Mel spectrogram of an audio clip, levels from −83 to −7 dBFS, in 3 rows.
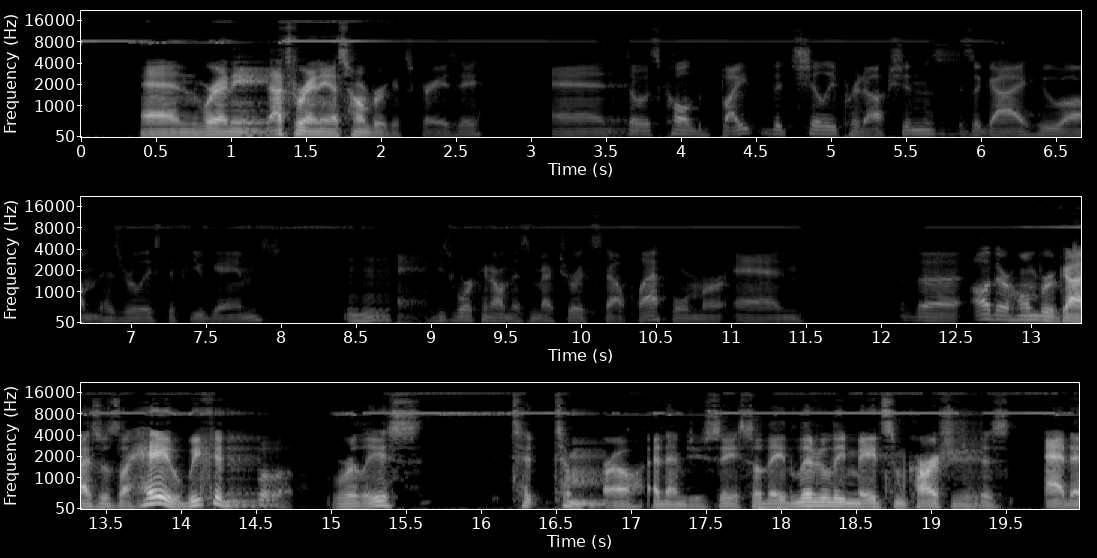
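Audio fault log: Throughout: USB whine. A steady, fixed-pitch tone sits at 8 kHz, about 15 dB below the speech, and does not follow the talker at all. That pitch matches the 125 microsecond microframe rate of a USB bus, so the supply or ground of the interface is picking up the bus's periodic current draw and feeding it into the audio path as a constant high whistle under everything.
1.03 to 1.31 s, 3.44 to 3.67 s, 5.66 to 5.89 s, 8.63 to 9.12 s, 11.46 to 12.28 s, 14.26 to 15.05 s, 16.58 to 16.89 s, 19.19 to 19.36 s: AAC frame loss with concealment. The first gap comes right after "and where" and the last right after "they literally made some". The short ones, roughly 85 to 170 ms of missing audio, are smeared, phasey patches where the decoder reused the last good spectrum. The 8.63, 11.46 and 14.26 s events are clusters of losses spread over 0.4 to 0.6 s, and the longest run, about 0.3 s in the 11.46 s event, sinks toward silence before the signal fades back in. 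The missing stretches are multiples of about 43 ms, which fits AAC's 1024-sample frames at 24 kHz.
1.86 to 2.22 s and 12.84 to 13.4 s: zipper noise. In the first span the level drops by about 20 dB, and in the second, which ends just before "was like hey we", it rises by about 20 dB. Each change is made in 2 dB jumps, roughly 30 and 20 per second, with no ramp between them. Every jump is a small discontinuity in the waveform, so the level moves with a fast ticking, zipping texture instead of a clean glide.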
